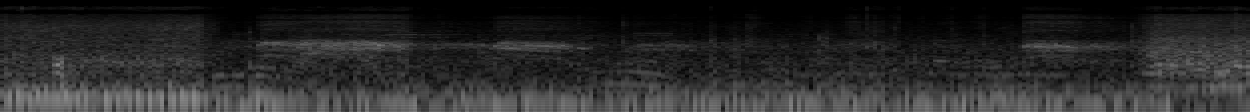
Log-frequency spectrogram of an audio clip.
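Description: A crow cawing several times, harsh calls of about half a second each, over steady outdoor background noise.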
